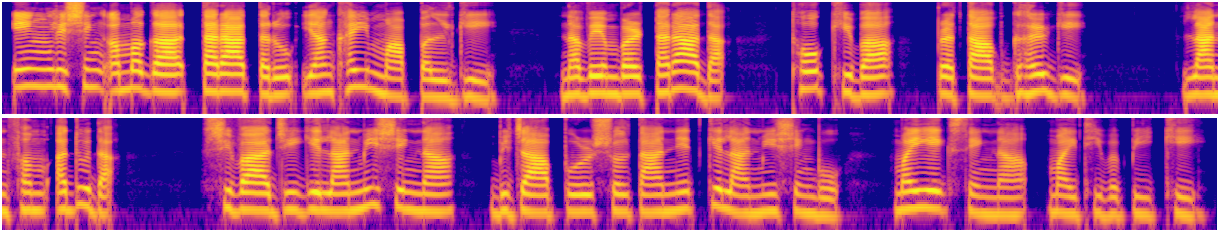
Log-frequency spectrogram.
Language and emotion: Manipuri, neutral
